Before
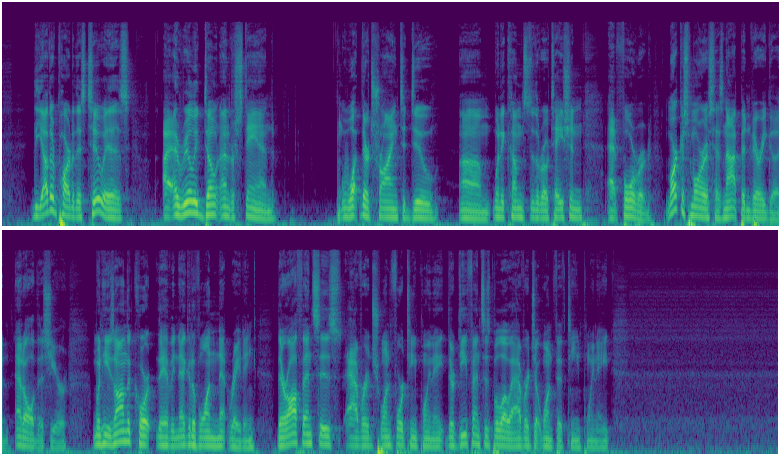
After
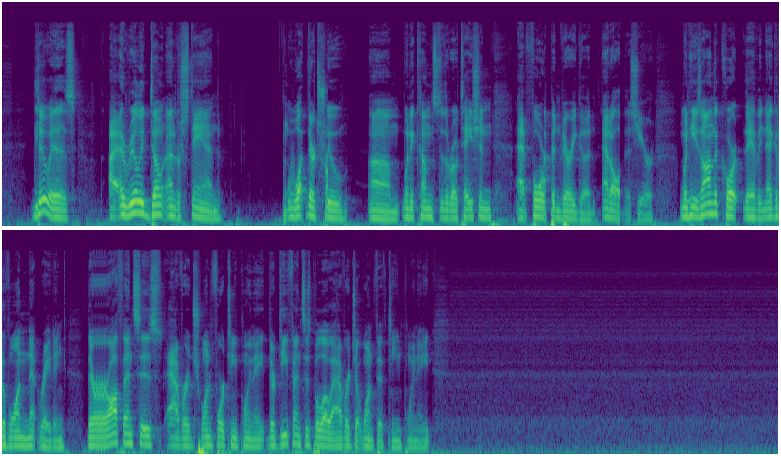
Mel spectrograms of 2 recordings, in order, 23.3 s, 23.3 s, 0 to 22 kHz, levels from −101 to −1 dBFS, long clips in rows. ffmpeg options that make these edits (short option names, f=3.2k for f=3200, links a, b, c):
-filter_complex "[0:a]asplit=9[a][b][c][d][e][f][g][h][i];[a]atrim=end=0.532[j];[b]atrim=start=1.338:end=5.692[k];[c]atrim=start=6.238:end=9.492[l];[d]atrim=start=10.978:end=12.11,asetpts=PTS-STARTPTS,afade=t=out:st=1.128:d=0.004:c=hsin[m];[e]atrim=start=12.11:end=15.912,asetpts=PTS-STARTPTS,afade=t=in:d=0.37:c=qsin[n];[f]atrim=start=15.868:end=15.912[o];[g]atrim=start=15.868:end=15.912[p];[h]atrim=start=15.868:end=15.912[q];[i]atrim=start=15.868[r];[j][k]acrossfade=d=0.004:c1=hsin:c2=hsin[s];[s][l]acrossfade=d=0.004:c1=hsin:c2=hsin[t];[m][n]concat=n=2:v=0:a=1[u];[t][u]acrossfade=d=0.004:c1=hsin:c2=hsin[v];[v][o]acrossfade=d=0.004:c1=hsin:c2=hsin[w];[w][p]acrossfade=d=0.004:c1=hsin:c2=hsin[x];[x][q]acrossfade=d=0.004:c1=hsin:c2=hsin[y];[y][r]acrossfade=d=0.004:c1=hsin:c2=hsin"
